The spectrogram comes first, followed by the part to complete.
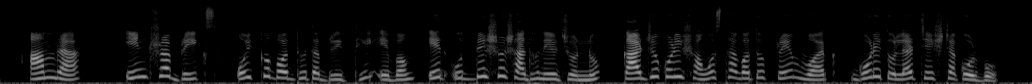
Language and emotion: Bengali, neutral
